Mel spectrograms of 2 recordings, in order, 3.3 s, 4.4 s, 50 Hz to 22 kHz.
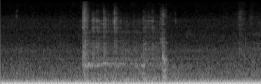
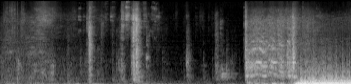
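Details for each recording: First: Ford Econoline 100 van on a budget revival, distributor just installed and timed, gas poured in carburetor, small battery: steady low starter churn with even cranking pulse but engine never fires; crank no-start, cause unknown. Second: Old Dodge truck, worn-out engine: rattling, short crank, then catches into steady even idle, still sounds good; normal start and idle.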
